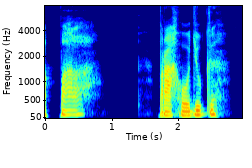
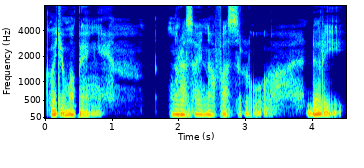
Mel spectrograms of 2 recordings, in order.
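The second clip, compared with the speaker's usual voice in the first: breathy close whisper, forehead to forehead; intimate whisper; 2 semitones higher, 5 dB quieter than usual. Acted. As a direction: whisper it right against her face. Foreheads together, wants to feel breath.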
